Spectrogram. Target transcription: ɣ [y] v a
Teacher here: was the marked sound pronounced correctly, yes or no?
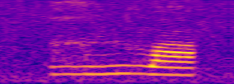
yes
